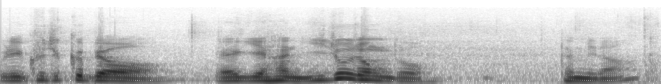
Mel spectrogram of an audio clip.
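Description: Using an unremarkable speaking voice, a man talks at a fairly slow pace with lively intonation. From Daejeon, South Korea. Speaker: national assembly member. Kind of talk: parliamentary audit questioning. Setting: parliament committee hall. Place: hall. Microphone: podium.

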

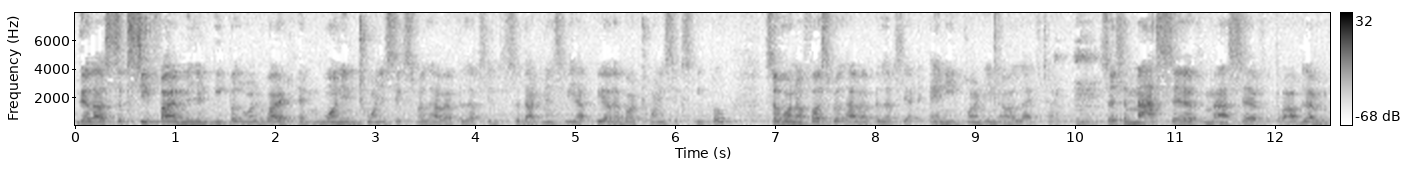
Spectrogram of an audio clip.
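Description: With noticeable background noise behind him, a man speaks at a moderate pace, keeping a fairly even intonation at a fairly low pitch. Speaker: presenter. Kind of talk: presentation talk. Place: meeting room. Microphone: camera far.

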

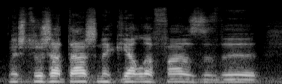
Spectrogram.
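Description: A man speaks with monotone, flat intonation. Light background noise can be heard. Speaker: podcast host. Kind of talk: interview conversation. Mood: relaxed, friendly. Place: car. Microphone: camera far.

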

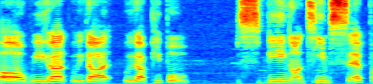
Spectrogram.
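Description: A woman talks with a fairly low pitch. Vocal fry runs through her voice. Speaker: streamer. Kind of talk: casual livestream chat while gaming. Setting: live stream, home recording. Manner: rambling, hesitant with many filler words.

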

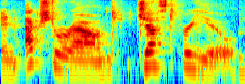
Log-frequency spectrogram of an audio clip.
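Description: The woman's tone comes across bright and sharp. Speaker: fitness vlogger. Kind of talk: casual vlog chat. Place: gym. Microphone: phone near.

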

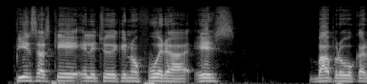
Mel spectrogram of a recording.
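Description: The background is quiet. A man speaks in an animated tone. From Spain. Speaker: podcast host. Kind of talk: casual chat. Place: home room. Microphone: studio mic.

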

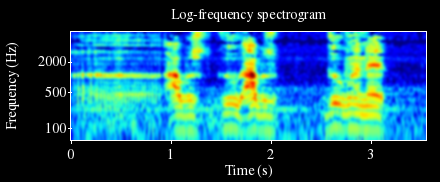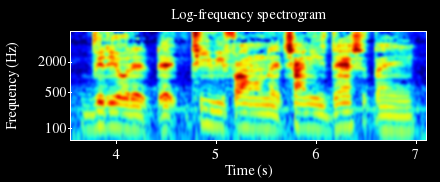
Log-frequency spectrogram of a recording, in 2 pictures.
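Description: A man talks in a very deep, low voice at a fairly slow pace. His pitch varies in an ordinary way, with light background noise behind him. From Florida. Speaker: truck driver and YouTuber; YouTuber. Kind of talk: casual vlog. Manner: animated. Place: car. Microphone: phone near.

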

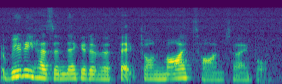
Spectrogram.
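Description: Light background noise sits behind the speech. A woman talks in a fairly low pitch. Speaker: speaker. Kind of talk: scripted role-play dialogue. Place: home room. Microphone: phone near.

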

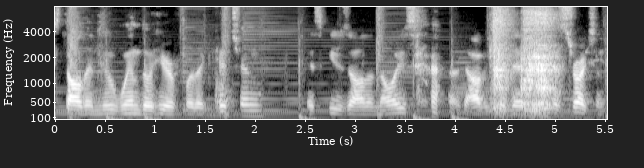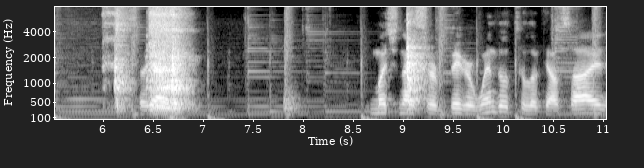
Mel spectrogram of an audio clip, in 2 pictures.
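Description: Over loud background music, a man speaks at a moderate pace with long, frequent pauses. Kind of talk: casual vlog chat. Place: home room. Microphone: phone near.

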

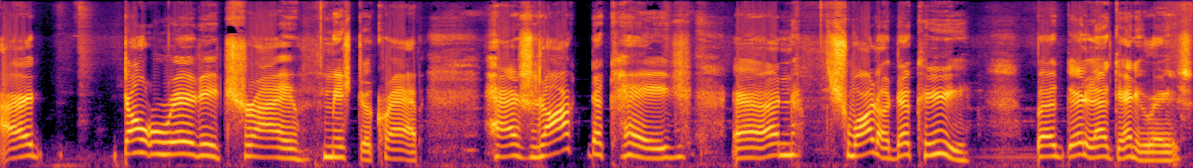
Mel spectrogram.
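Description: A female-sounding voice does a put-on character at medium pitch and a very slow pace, with long, frequent pauses. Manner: scheming, mocking.

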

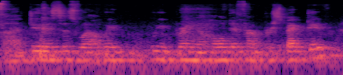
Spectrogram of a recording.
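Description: Both noticeable background noise and audible echo from the room fill the clip. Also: woman. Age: 60s. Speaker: county commissioner candidate. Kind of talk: candidate forum speech.

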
